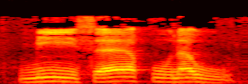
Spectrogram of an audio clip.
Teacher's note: إن أنا بمسك الهمزة وشيلها واخد الحركة بتاعتها وحطها على التنوين، لأن التنوين ما هو إلا نون ساكنة · Term: النقل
